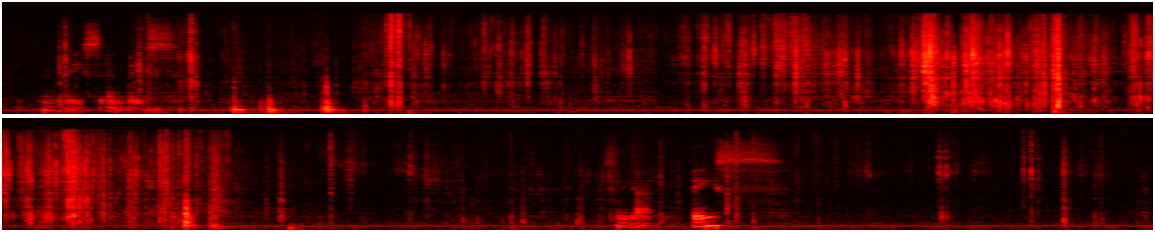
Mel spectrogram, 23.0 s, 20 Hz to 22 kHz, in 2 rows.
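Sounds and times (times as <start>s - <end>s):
foil wrappers tearing and crinkling: 1.4s - 2.0s, 3.5s - 13.9s.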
